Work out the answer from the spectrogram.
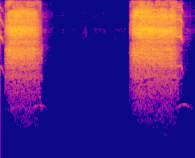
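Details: Common myna feeding young: two harsh, breathy hisses about a second and a half apart, each trailing off with a faint low whistle.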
